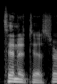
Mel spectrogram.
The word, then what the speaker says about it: tinnitus: The true definition or the true pronunciation is... Tinnitus.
